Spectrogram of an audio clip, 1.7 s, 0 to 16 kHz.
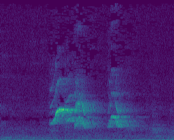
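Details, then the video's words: Pet cockatiels singing: two short bright chirps, the first with a clear whistled rising note and the second a harsher downslurred chirp, separated by a brief quiet gap. "Calopsitas Live de Agradecimento aos 500 Novos Inscritos Canto dos pássaros"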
